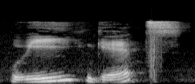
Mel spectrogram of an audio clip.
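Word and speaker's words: Wie geht's: bisa menggunakan kalimat ini ini cara bacanya we gets ini I dan e i-nya dibaca panjang e-nya tidak usah dibaca s-nya jangan lupa dibaca Saya ulangi we gets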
